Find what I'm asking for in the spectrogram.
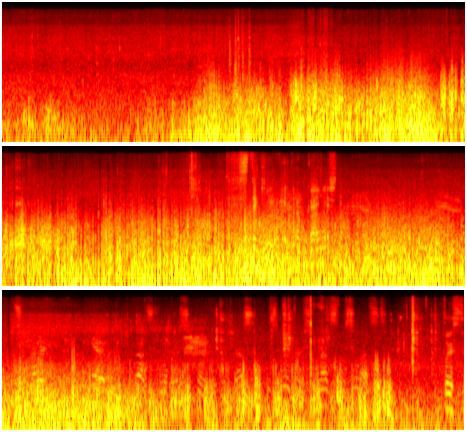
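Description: Strong wind buffets the microphone outdoors at a crossbow hunting range, a loud continuous roar with gusting swells that runs through the whole stretch.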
